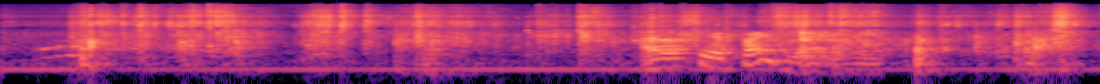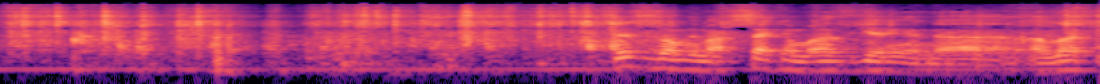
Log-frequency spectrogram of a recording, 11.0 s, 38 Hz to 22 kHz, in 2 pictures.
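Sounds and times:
packaging rustling: 0:00.2 - 0:10.0, 0:10.6 - 0:11.0.

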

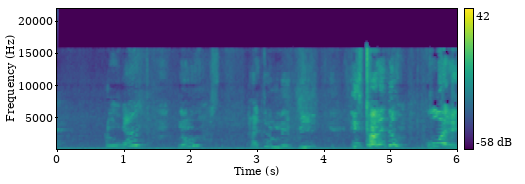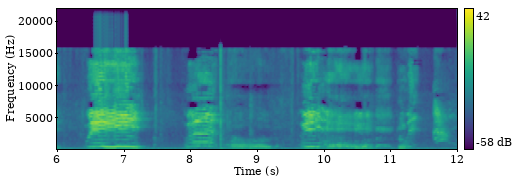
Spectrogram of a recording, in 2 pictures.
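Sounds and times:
toddler laughing and squealing: 0:08.6 - 0:12.0.

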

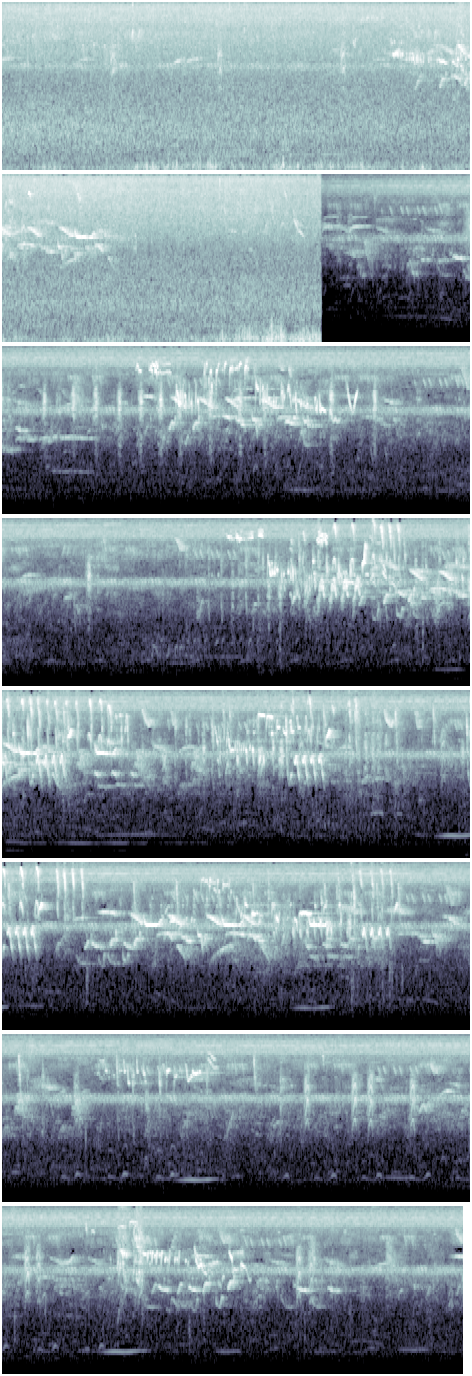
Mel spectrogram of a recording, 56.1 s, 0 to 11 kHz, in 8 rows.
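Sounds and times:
birds chirping and twittering: 0:00.0 - 0:11.8, 0:24.5 - 0:56.0.

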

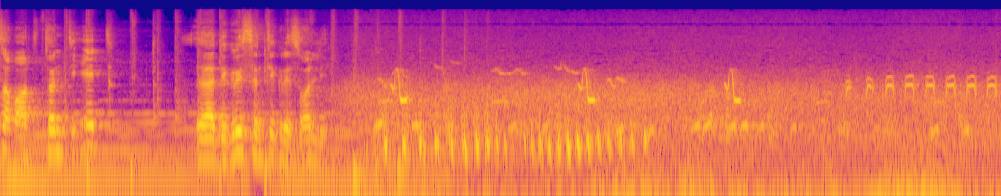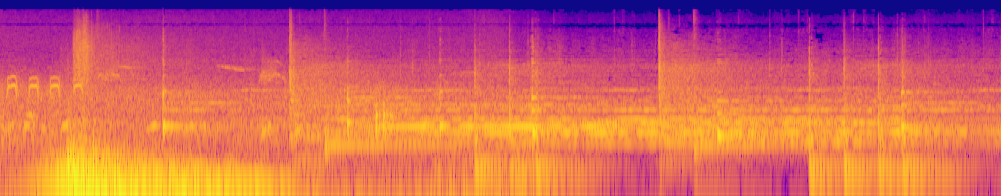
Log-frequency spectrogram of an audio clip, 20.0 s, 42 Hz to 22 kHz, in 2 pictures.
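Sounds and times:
music: 0:00.0 - 0:05.9, 0:10.9 - 0:20.0
fast pulsing low bird call: 0:03.4 - 0:13.1
high bird chirps: 0:03.6 - 0:13.0
low rumble: 0:10.4 - 0:13.0.

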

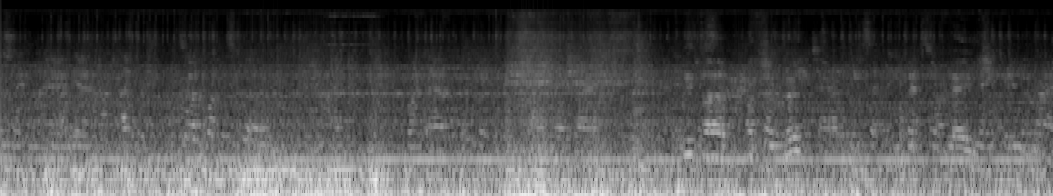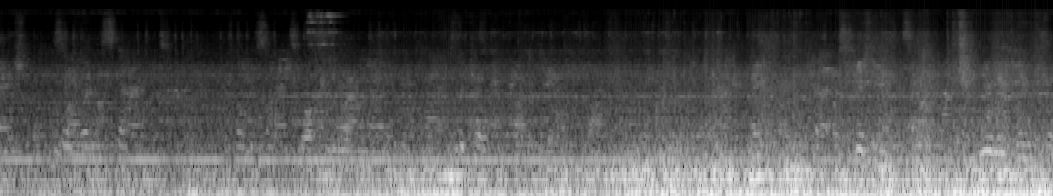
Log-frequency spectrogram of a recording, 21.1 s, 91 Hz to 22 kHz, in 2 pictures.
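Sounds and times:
indistinct passenger voices: 0:00.0 - 0:21.0
tram running rumble and hum: 0:00.0 - 0:21.0.

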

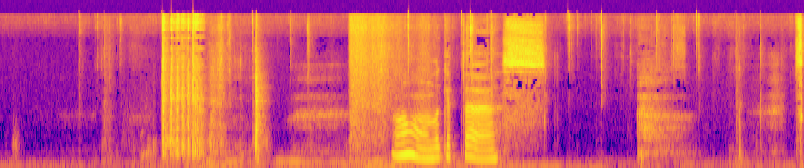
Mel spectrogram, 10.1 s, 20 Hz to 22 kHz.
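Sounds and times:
jewelry clattering on wooden table: 0:01.8 - 0:03.4.

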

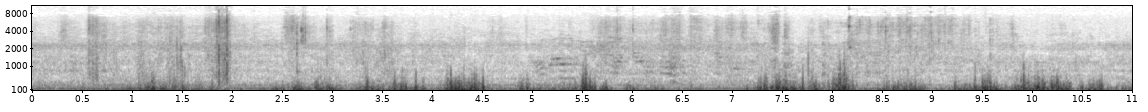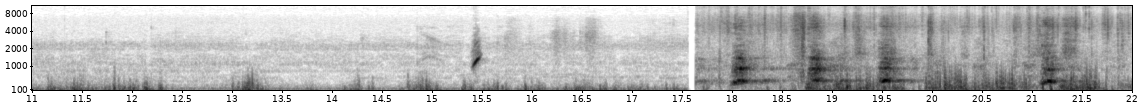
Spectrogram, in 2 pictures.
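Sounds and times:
low uneven rumbling: 0:00.0 - 0:22.0
dog barking: 0:17.6 - 0:21.5.

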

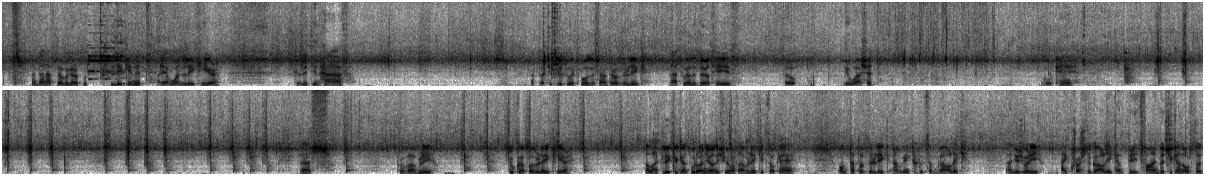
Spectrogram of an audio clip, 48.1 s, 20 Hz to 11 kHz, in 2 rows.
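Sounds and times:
bacon sizzling in a frying pan: 0:00.0 - 0:48.0
knife chopping on wooden board: 0:26.1 - 0:27.4.

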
